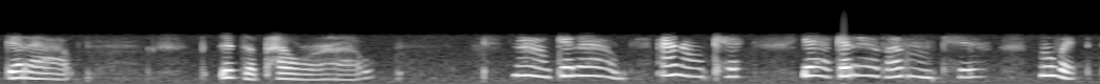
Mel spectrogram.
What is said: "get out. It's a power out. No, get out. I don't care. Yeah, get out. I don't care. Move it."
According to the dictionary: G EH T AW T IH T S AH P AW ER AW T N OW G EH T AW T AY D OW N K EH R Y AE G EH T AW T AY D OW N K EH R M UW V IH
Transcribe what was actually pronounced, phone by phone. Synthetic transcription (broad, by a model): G EH T AW T IH T S AH P AW ER AW T N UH G EH T AW T AY D OW N K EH Y AE G EH T AW T AY D OW N K EH R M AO W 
